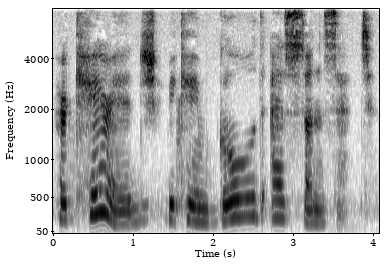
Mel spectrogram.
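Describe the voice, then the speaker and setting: A woman storyteller reading picture books aloud to young children, gently and with wonder, pausing to chat to the listeners. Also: mid-range voice. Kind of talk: expressive picture-book read-aloud with asides to young listeners.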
